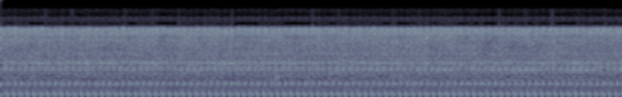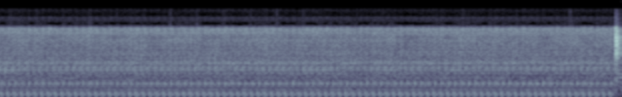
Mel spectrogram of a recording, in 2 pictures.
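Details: Mini digger diesel, previously not starting (lazy starter motor suspected), now idles with an even, low clatter and a regular beat, with no misses, knocks or surging; normal idle.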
